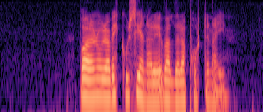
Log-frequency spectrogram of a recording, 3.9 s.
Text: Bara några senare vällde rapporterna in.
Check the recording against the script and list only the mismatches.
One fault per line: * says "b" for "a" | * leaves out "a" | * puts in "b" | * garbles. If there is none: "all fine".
* puts in "veckor"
